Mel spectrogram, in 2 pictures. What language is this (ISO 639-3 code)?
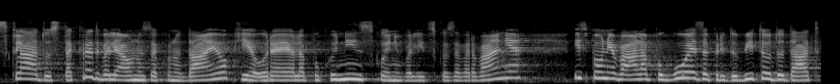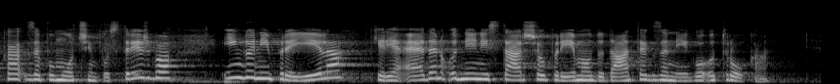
slv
